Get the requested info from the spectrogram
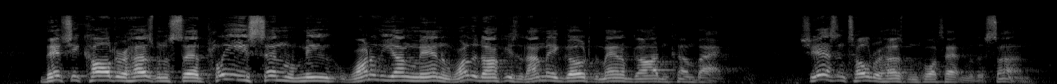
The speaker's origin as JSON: {"language": "English", "region": "Arkansas", "country": "United States", "tie": "born or raised there", "said": "I remember growing up in Arkansas, my dad was a preacher, and a lot of the places he would go preach didn't have motels or hotels, so the members would take them in."}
